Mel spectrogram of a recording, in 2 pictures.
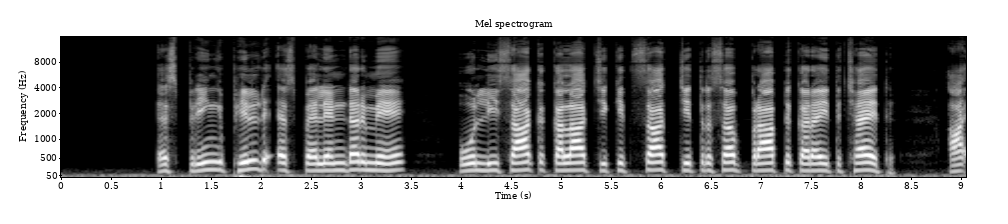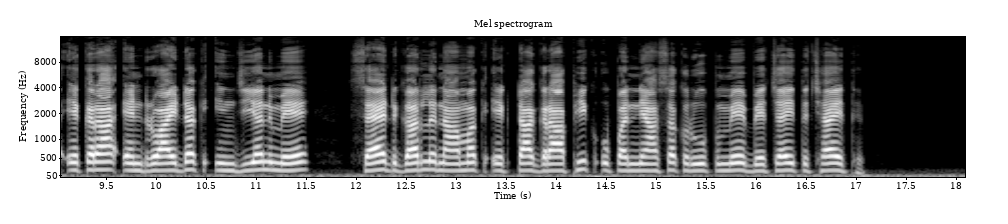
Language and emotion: Maithili, neutral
